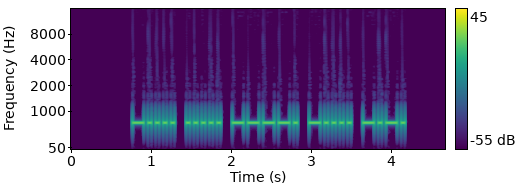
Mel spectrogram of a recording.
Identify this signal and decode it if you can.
Morse code, heard as a keyed tone, about 25 wpm, 700 Hz. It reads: 6596C
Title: Code Groups - 5 Letter:Numbers - 25wpm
